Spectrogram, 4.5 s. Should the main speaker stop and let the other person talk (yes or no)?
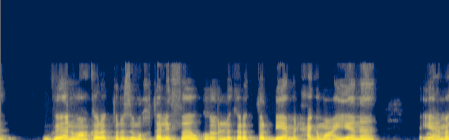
no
